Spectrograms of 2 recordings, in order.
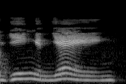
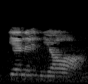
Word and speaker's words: yin and yang: to us is what a bunch of us call ying and yang the correct pronunciation is Yin and Yong yes and um the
